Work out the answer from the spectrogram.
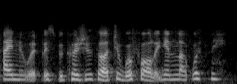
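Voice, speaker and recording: An actress playing a scheming, defiant widow turned murderess in melodramatic old-time radio style. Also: female voice, a little high, steady tone, racing, husky. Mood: desperate, pleading. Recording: muffled vintage radio recording.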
